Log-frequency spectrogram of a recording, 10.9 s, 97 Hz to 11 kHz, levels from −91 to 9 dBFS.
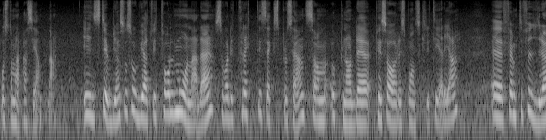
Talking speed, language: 115 wpm, Swedish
